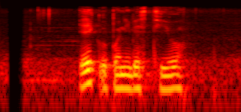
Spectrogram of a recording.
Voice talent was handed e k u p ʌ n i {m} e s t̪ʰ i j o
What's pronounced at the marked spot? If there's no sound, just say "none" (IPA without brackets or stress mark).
b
